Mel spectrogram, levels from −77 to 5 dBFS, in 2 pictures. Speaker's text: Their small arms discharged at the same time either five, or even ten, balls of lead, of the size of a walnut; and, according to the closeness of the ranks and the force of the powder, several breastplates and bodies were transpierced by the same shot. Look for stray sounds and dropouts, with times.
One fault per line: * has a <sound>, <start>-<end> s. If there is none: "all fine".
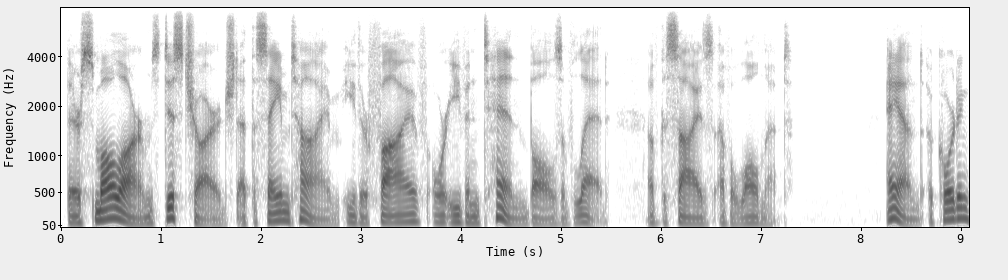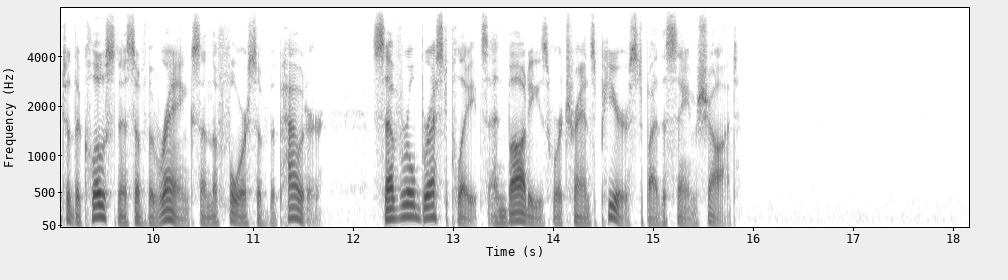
all fine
